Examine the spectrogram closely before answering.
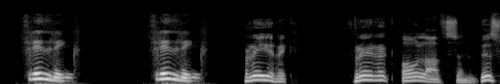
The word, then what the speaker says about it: Friðrik: I think it's fic you don't hardly say the D it's sort of a soft rolling D with that little line through it let me give you the Google pronunciation frck frck FR Fric frck olafson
